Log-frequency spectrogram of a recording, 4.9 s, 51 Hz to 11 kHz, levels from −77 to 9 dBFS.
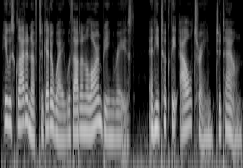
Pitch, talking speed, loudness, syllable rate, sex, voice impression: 170 Hz, 245 wpm, -19 LUFS, 5.7 syllables/s, female, feminine, adult-like, tensed, slightly powerful, hard, clear, fluent, intellectual, elegant, lively, sharp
